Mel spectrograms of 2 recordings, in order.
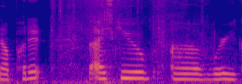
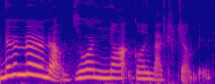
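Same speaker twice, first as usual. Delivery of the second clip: ordinary talk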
